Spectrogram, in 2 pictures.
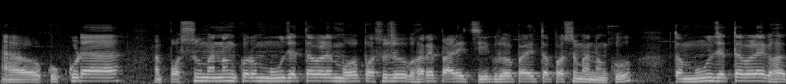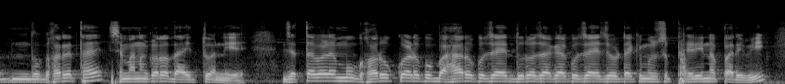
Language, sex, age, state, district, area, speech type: Odia, male, 30-45, Odisha, Bhadrak, rural, spontaneous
